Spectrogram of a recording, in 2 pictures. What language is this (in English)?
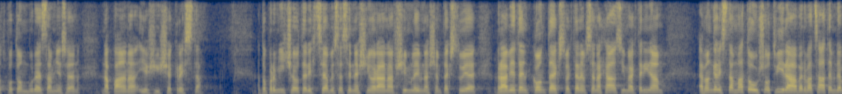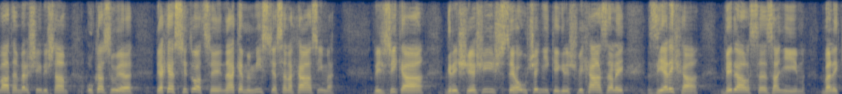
Czech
